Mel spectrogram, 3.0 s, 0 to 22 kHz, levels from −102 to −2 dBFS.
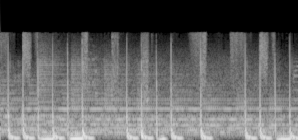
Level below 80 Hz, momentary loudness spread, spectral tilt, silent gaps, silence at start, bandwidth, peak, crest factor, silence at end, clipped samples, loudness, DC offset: -24 dBFS; 4 LU; -6.5 dB/octave; none; 0 s; 8.8 kHz; -2 dBFS; 16 dB; 0 s; under 0.1%; -21 LUFS; under 0.1%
